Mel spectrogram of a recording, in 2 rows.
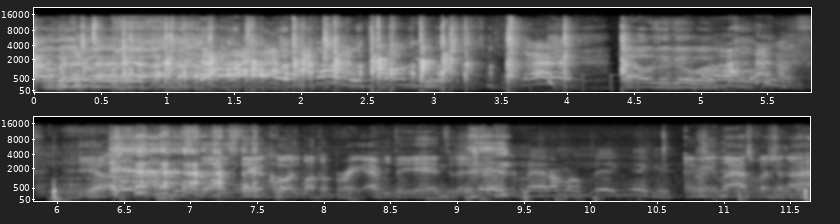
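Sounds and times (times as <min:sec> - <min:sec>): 
people clapping: 0:00.0 - 0:04.6
people talking and laughing: 0:00.0 - 0:11.6
speech: 0:04.7 - 0:11.6.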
